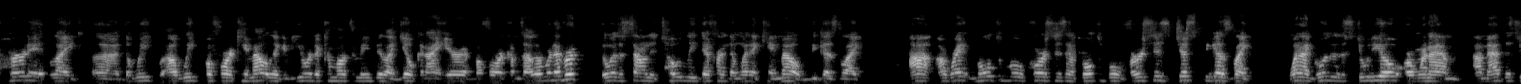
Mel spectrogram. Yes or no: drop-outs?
yes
